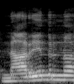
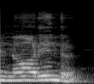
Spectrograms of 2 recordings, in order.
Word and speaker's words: नरेंद्र: में नाम हैर नरेंद्र रियल नाम है नरेंद्र नर जब अंग्रेजी में लिखा लिखाता हैना तो सब अंग्रेजी देखो न के साथ बना जाता है सब पढ़ने लगा नारेंद्र सब उच्चारण कुछ अंग्रेजी में नारेंद्र के नारेंद्र नारेंद्र बोलने लगता नरेंद्र तो दिक्कत हुआ कि आखिर नरेंद्र है कि नारेंद्र है कि नरेंद्र है तो हिंदी नरेंद्र अंग्रेजी ऐसे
